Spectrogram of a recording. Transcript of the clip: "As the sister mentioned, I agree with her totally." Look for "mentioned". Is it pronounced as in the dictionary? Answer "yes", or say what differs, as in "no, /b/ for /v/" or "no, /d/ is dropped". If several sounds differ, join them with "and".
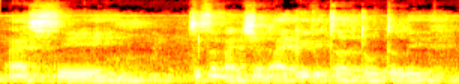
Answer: no, /d/ is dropped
